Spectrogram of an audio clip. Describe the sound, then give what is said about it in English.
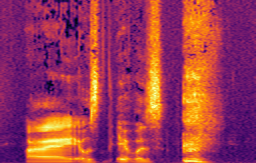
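Throat clearing in the middle of casual conversation: a few rough, voiced guttural bursts, the first longest and strongest, followed by shorter rasping pushes. “You just had to clear your throat.”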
